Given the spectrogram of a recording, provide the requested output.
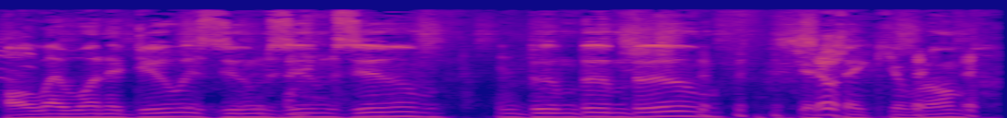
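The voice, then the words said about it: Singing in a put-on English accent. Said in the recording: “That's you just having an English accent doing”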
